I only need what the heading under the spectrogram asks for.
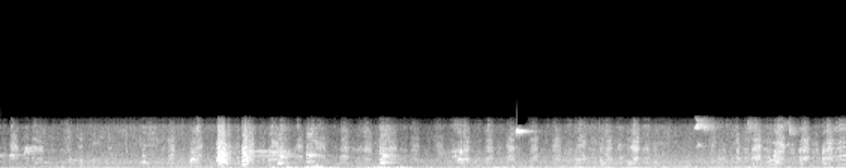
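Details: American Bully dog giving short loud barking bursts near the third and fourth seconds, with thin high whines and yips scattered through the rest, over a steady low room hum.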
